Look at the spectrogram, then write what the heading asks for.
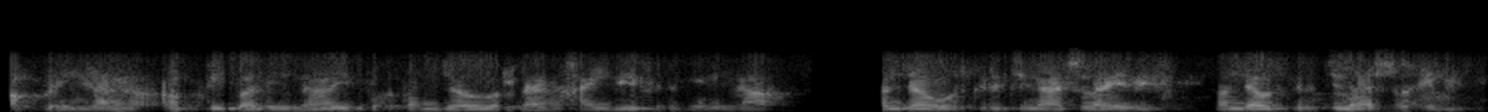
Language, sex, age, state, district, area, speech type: Tamil, male, 30-45, Tamil Nadu, Thanjavur, rural, conversation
